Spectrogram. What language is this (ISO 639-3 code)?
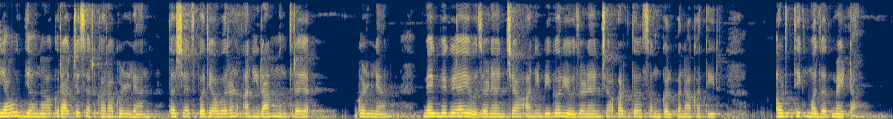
kok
